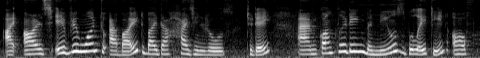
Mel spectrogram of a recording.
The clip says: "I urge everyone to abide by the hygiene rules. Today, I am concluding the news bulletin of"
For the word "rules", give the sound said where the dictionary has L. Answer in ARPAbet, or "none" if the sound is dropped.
none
